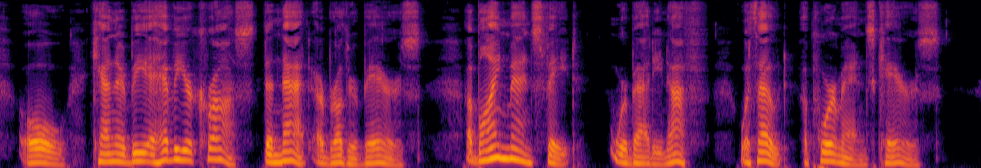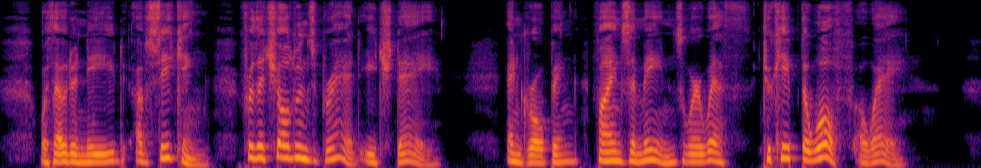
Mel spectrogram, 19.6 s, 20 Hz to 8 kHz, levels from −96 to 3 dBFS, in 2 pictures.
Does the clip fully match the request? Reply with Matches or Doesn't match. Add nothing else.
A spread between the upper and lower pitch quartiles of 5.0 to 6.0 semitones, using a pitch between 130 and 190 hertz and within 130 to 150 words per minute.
Matches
